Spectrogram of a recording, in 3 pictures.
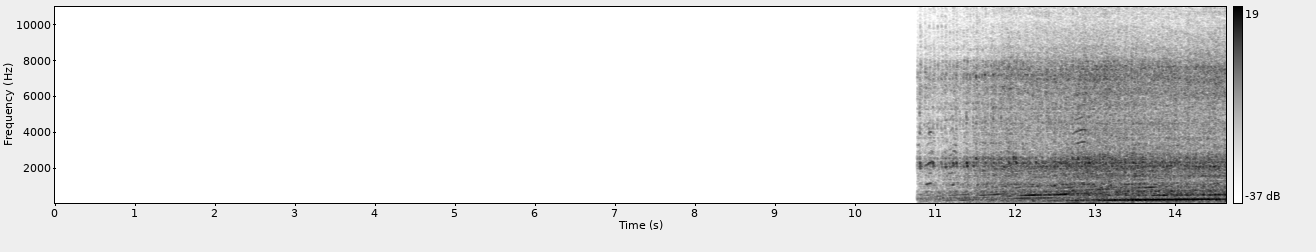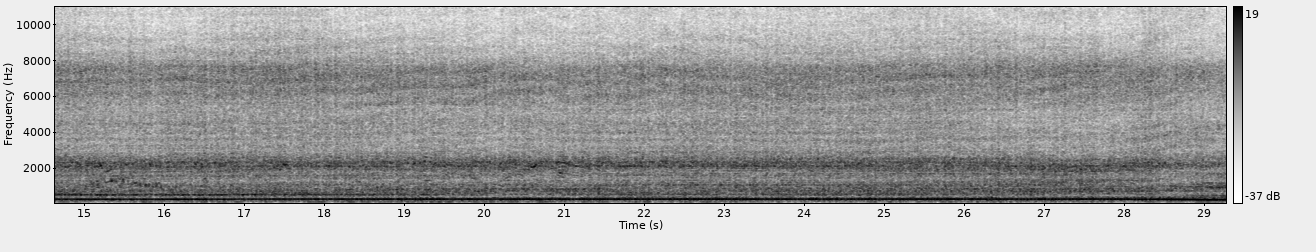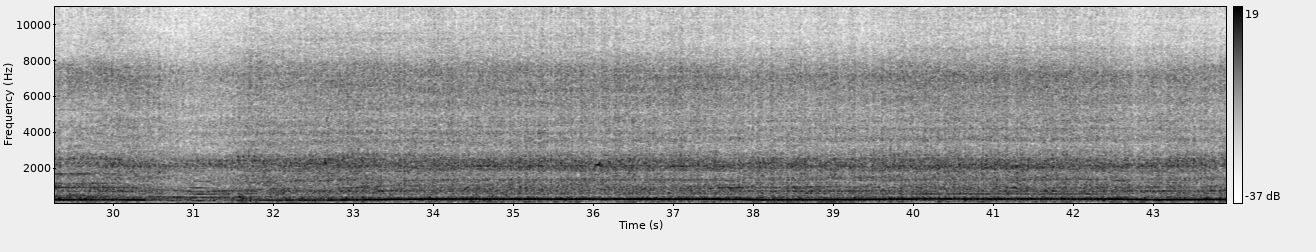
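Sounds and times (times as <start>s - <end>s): vacuum blower humming: 10.9s - 43.9s.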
